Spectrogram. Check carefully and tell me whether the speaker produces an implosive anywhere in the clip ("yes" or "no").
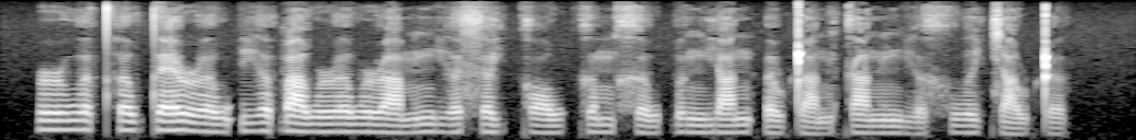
yes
